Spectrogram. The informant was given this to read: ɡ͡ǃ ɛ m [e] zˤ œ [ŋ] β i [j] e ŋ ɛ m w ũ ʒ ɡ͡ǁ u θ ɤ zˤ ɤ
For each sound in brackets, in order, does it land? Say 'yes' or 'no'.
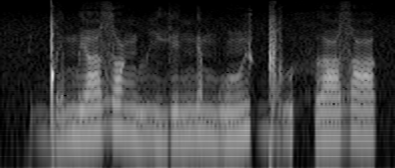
yes, yes, yes

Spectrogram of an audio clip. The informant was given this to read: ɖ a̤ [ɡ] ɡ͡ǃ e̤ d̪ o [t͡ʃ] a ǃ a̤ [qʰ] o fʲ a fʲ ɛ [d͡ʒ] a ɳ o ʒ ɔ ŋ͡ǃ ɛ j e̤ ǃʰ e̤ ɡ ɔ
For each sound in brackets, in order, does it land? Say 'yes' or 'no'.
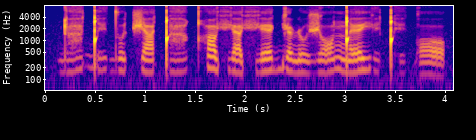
no, yes, yes, no

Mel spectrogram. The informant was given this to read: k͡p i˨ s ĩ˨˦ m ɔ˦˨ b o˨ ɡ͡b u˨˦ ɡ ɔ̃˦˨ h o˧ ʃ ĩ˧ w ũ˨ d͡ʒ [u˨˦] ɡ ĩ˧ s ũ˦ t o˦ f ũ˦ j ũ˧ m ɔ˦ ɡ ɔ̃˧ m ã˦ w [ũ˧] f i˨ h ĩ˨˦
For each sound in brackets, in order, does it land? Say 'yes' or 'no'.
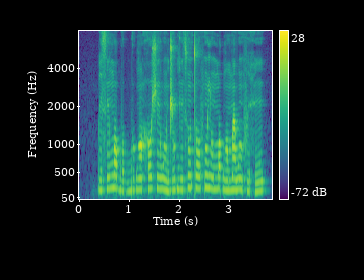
yes, no

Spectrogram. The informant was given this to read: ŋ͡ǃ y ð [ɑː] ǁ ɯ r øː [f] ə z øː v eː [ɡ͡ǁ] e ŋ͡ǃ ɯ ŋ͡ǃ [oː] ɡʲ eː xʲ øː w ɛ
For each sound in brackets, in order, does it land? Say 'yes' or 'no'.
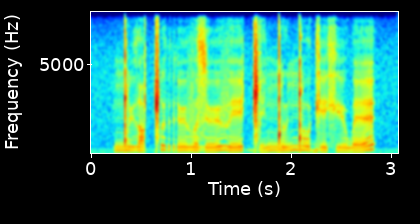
no, no, yes, yes

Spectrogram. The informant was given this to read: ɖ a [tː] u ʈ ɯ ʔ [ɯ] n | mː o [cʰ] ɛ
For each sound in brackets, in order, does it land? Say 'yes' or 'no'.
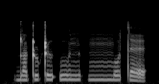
no, no, no

